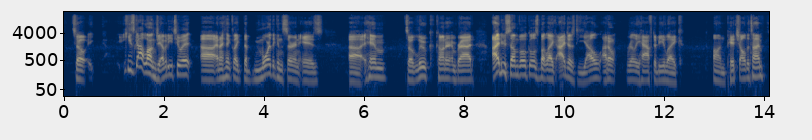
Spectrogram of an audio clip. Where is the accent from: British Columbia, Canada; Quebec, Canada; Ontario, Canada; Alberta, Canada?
Alberta, Canada; St. Albert; Saint Albert minor hockey Jerome McGinley jersey because he grew up in my hometown.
